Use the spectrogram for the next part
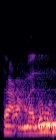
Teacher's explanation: تعملون عین ساکن پہ اظہار، میم کو جلدی پڑھیں گے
